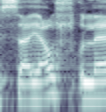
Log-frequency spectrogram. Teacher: سین پتلا, آگے یوس صاد موٹا اور یا پتلا. یوس بھی نہیں اور یس بھی نہیں.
